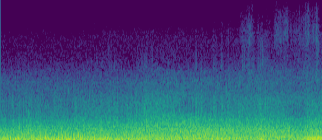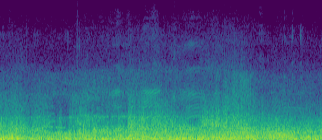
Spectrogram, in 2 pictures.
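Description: Wind rushing over the camera microphone of a tandem paraglider in flight: a steady, loud, low noise with no pitch.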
